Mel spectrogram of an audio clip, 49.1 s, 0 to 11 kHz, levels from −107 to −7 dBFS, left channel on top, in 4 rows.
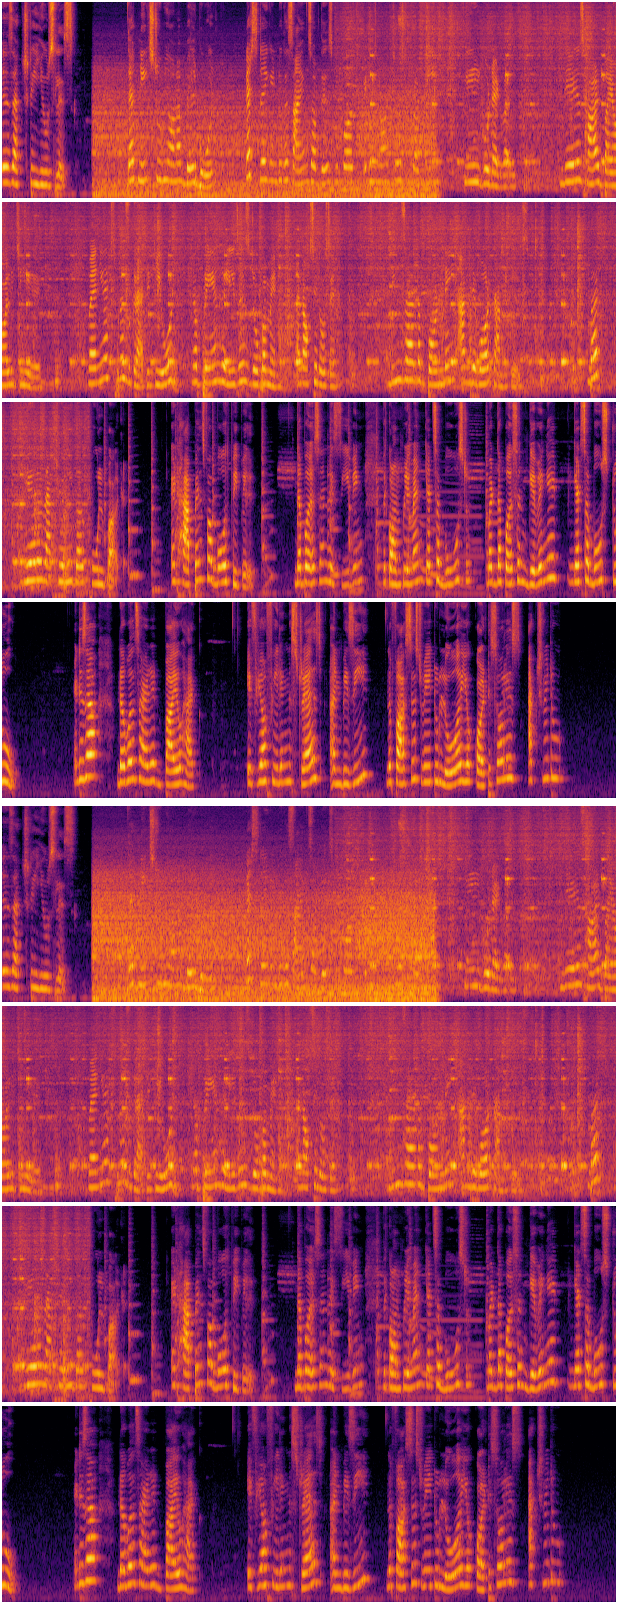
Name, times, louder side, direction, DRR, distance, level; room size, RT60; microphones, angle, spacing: voice 1, 0.0-1.4 2.5-4.3 4.9-8.7 9.2-10.3 11.2-13.1 13.7-17.9 18.1-19.0 20.0-22.8 24.0-24.2 24.9-26.9 27.9-29.6 30.4-37.1 38.3-38.7 39.1-40.7 41.7-44.2 44.5-48.0, left 5 dB, 35° left, 0.3 m, -26 dB
sound 1, 1.8-8.7, right 5 dB, 50° right, 0.4 m, -29 dB
sound 2, 6.6-26.3, equal, 10° left, 1.9 m, -32 dB
sound 3, 20.3-20.7 21.1-21.3 21.6-22.3 22.7-23.0 23.7-24.2 24.7-25.1 25.5-25.8 26.1-26.8 27.1-27.7 28.0-28.9 29.8-30.0 30.5-30.7 31.1-31.8 32.0-32.4 32.7-34.5, left 4 dB, 70° left, 0.6 m, -43 dB
4.3 x 2.5 x 2.6 m
head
